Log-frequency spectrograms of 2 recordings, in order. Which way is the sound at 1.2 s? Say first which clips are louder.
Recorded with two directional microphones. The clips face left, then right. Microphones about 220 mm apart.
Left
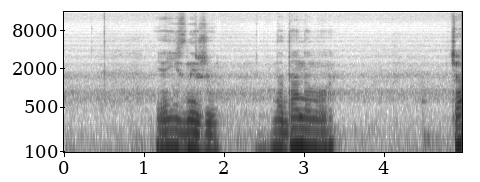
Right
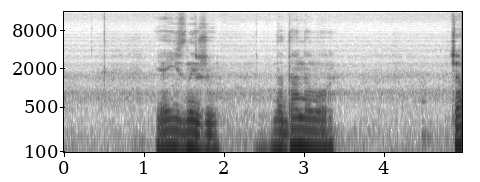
Right 3 dB; 15° right (ahead or behind).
